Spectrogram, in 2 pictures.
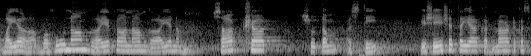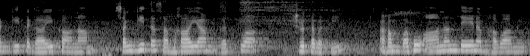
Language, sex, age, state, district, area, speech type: Sanskrit, female, 45-60, Tamil Nadu, Chennai, urban, spontaneous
